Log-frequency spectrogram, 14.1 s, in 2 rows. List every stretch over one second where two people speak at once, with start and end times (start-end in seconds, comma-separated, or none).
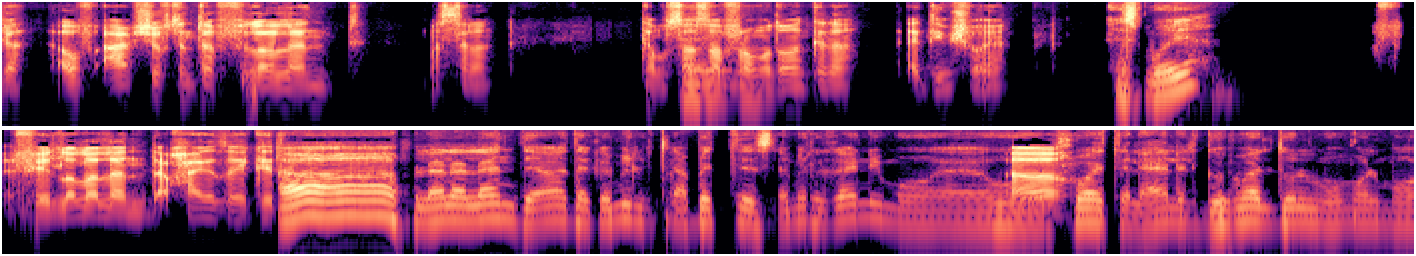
none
